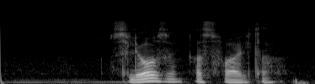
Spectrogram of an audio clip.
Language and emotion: Russian, sad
